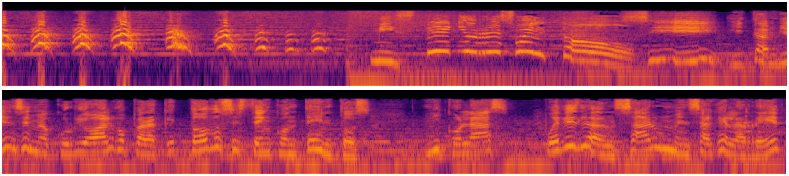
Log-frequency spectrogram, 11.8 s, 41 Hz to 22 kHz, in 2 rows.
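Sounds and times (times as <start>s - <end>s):
small female dog barking frantically: 0.0s - 2.6s
speech: 2.8s - 3.2s, 4.0s - 11.7s.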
